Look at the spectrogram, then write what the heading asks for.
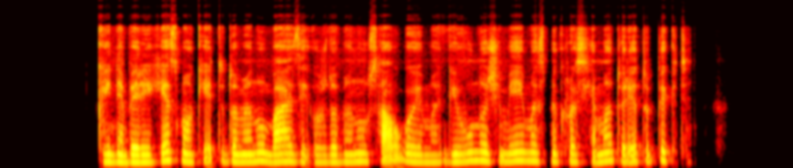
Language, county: Lithuanian, Panevėžys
